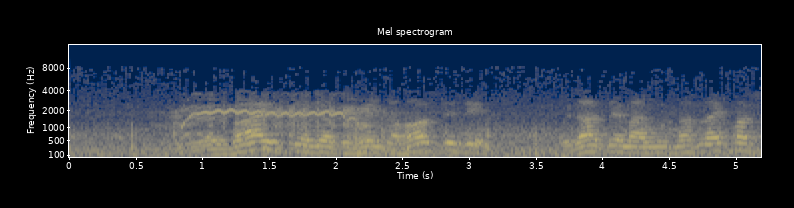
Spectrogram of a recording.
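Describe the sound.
A horse whinnies loudly as the horses are brought in, a drawn-out, wavering neigh followed by shorter snorting calls, with voices talking underneath and a faint clip-clop of hooves.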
